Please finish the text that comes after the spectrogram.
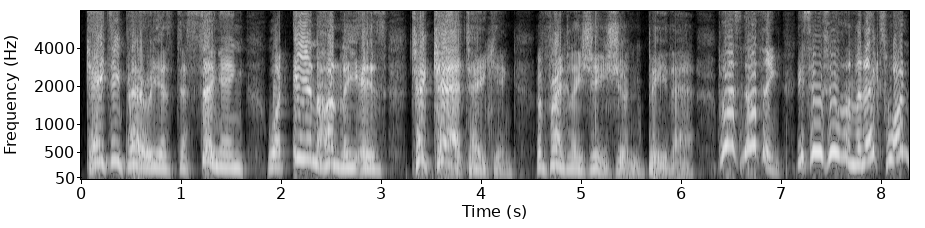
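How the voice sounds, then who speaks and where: A man doing a goofy, laddish superhero for a comic podcast, with a gravelly, rasping voice pitched high and bright. The talk rambles along and keeps bursting into excited shouts. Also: normal speed, hardly any pauses, exaggerated voice. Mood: rambling. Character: goofy laddish male superhero chatting about TV.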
